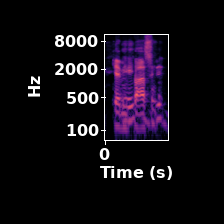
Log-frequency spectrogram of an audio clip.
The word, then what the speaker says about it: Basinger: Kim Basinger. – Basinger.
